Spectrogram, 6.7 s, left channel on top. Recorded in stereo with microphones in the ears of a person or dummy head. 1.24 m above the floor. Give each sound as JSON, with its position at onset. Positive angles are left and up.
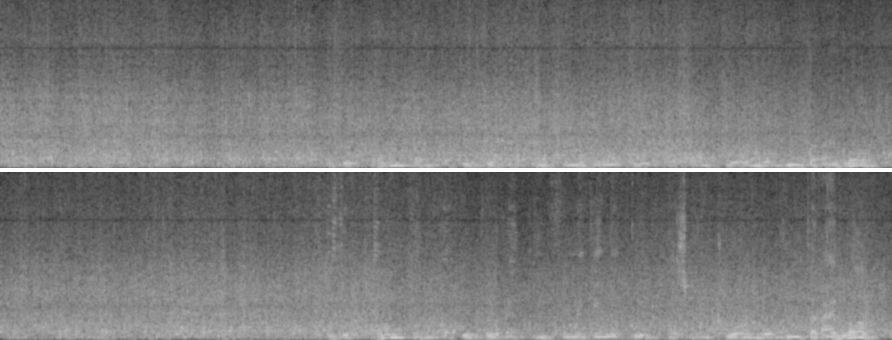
{"t": 2.4, "sound": "a man speaking", "side_deg": -55, "distance_m": 3.0}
